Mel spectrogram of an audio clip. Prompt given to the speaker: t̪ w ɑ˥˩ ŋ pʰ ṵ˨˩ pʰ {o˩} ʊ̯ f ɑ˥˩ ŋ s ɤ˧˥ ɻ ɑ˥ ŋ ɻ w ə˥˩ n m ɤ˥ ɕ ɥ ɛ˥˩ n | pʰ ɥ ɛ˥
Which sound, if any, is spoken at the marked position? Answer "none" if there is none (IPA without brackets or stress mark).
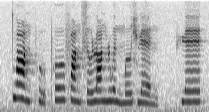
o˥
